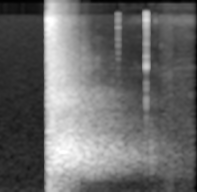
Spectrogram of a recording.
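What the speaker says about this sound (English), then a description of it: "I'm going to kind of shoot around the camera" A single sharp handgun shot, fitted with a Cylee Ghost red dot sight, cracks loudly and close out of silence, followed by a ringing decay and a faint metallic clink.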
